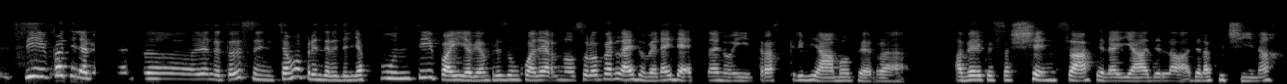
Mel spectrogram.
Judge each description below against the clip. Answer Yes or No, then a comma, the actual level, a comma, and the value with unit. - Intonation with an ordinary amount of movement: Yes, average, 5.0 semitones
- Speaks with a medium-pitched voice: No, high, 205 Hz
